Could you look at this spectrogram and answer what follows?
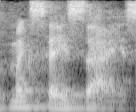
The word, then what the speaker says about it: Magsaysay: People always butcher it, you know, Matsai Sai. And they will always say, Who's this guy? We've never heard of this guy. And I, introduced myself, oh, Joseph Magsaysay.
